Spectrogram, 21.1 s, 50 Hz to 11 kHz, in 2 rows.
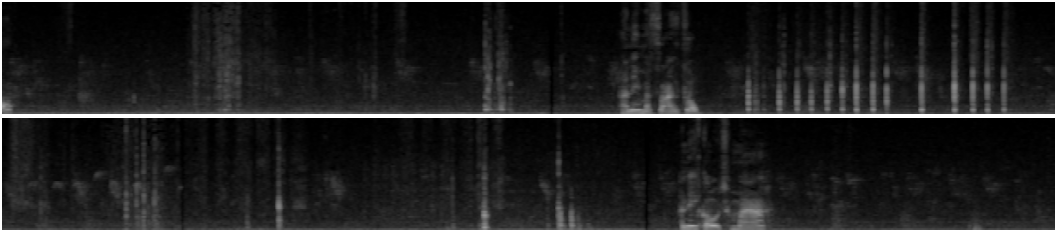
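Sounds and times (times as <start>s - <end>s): packet tapped and shaken: 7.5s - 10.1s
knife cutting on chopping board: 12.5s - 13.6s, 14.6s - 15.6s.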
